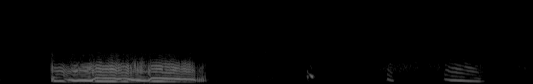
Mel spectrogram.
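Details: 7-year-old dog sleeping gives drawn-out, pitched, groaning breaths with a few short squeaky catches; snoring.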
